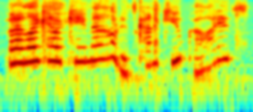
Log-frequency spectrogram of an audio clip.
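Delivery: delighted. Real, not acted. Showing her finished craft.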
